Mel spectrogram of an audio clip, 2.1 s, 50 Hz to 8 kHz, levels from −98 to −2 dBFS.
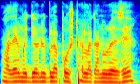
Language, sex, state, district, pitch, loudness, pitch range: Bengali, male, Assam, Hailakandi, 150 Hz, -14 LUFS, 140-150 Hz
